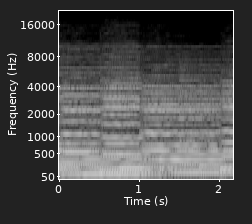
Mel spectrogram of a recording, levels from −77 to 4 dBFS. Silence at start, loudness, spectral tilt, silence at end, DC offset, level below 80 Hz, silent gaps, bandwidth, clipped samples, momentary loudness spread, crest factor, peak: 0 s; -18 LUFS; -5.5 dB/octave; 0 s; under 0.1%; -48 dBFS; none; 14 kHz; under 0.1%; 3 LU; 14 dB; -6 dBFS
